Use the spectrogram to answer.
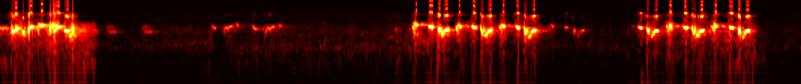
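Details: Bulbul giving three lively bursts of quick, bubbling whistled notes, separated by pauses and a few faint, thin chirps.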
